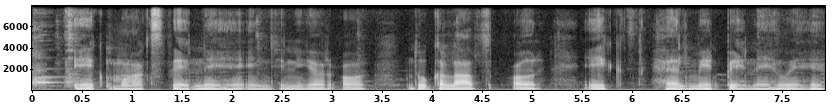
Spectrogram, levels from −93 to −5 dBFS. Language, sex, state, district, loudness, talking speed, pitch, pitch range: Hindi, male, Chhattisgarh, Kabirdham, -18 LUFS, 105 wpm, 135 Hz, 135-140 Hz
